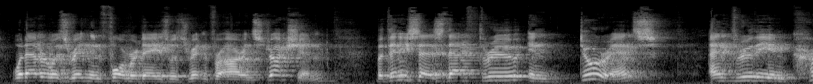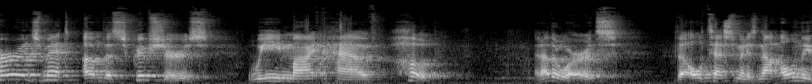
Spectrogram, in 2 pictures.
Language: English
